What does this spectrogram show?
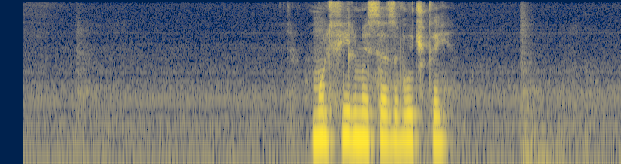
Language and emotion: Russian, neutral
